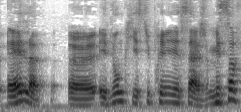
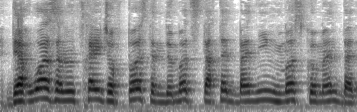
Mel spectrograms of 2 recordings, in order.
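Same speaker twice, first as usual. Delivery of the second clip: English read with a thick French accent; basic French accent; 2 semitones higher than usual. Shown as a demonstration. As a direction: sound like a French speaker reading English. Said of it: "je tente l'accent français de base". (accent français de base en anglais)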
